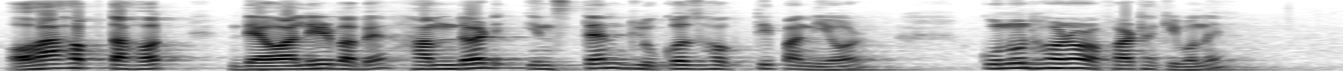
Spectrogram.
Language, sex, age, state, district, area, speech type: Assamese, male, 18-30, Assam, Sonitpur, rural, read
